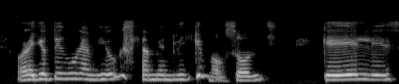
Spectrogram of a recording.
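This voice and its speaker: A woman's voice with a dark, mellow tone. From Mexico. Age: 80s+. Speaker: writer. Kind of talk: panel discussion.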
